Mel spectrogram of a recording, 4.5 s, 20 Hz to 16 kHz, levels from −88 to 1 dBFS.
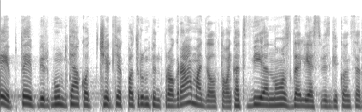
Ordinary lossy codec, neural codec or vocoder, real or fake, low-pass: MP3, 96 kbps; none; real; 9.9 kHz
